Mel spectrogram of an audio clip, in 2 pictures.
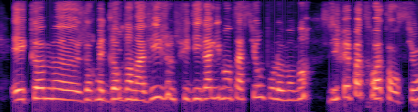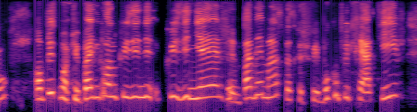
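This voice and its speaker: A fairly quick delivery with ordinary pitch variation, dry and close with no echo. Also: woman, high pitch for a woman. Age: 60s. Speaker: challenge participant. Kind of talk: testimony. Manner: halting.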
